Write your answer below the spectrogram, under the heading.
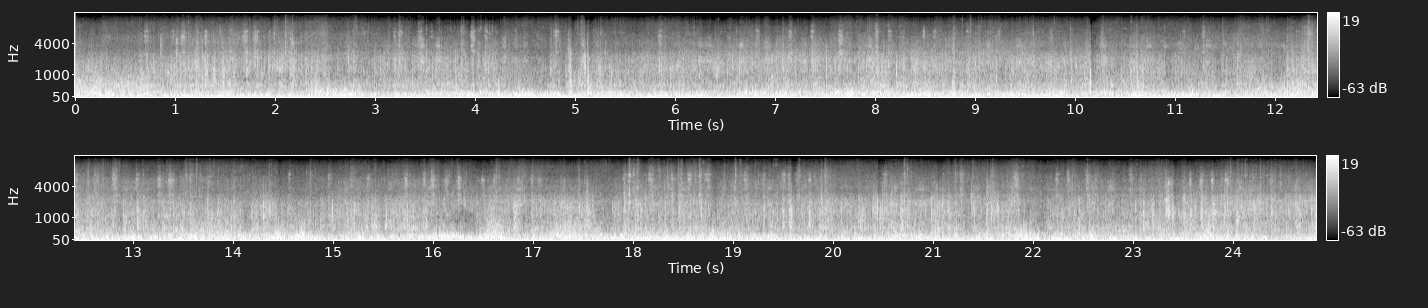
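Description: Enduro mountain bike descending a trail at speed: wind rushing over the microphone, with tyres running over dirt and a constant clatter and knocking of the bike's chain and suspension over rough ground.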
